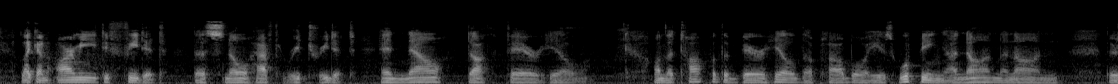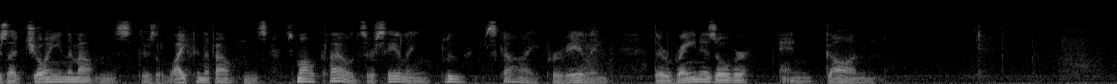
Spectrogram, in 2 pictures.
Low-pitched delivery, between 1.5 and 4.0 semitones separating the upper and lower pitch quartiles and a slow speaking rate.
No: very low, 90 Hz; average, 4.4 semitones; slow, 130 wpm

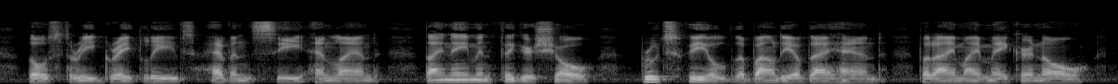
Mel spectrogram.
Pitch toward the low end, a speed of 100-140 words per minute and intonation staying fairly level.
Yes: very low, 95 Hz; slow, 135 wpm; narrow, 1.3 semitones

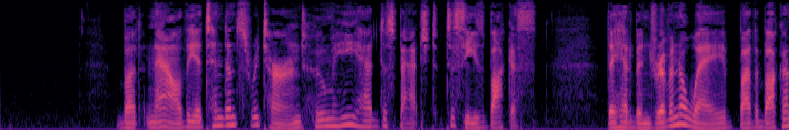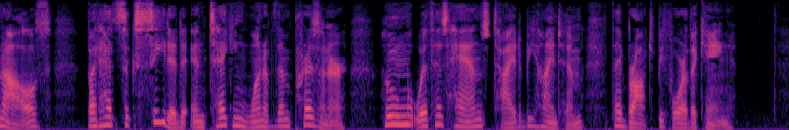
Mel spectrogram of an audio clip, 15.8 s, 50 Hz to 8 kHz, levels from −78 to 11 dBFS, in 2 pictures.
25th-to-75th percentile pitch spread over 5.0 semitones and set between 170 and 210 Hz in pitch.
No: wide, 5.6 semitones; low, 135 Hz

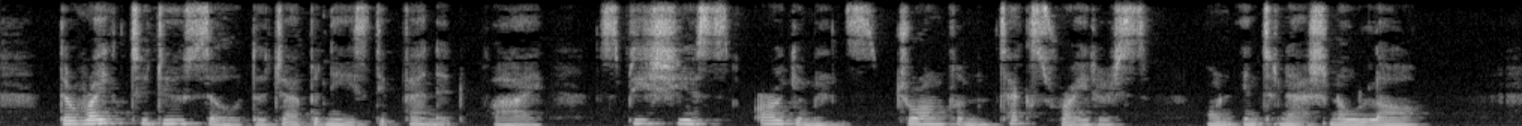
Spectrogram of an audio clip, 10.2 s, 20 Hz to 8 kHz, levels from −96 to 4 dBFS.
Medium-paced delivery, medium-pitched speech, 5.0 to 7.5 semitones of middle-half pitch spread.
No: slow, 105 wpm; medium, 165 Hz; wide, 5.6 semitones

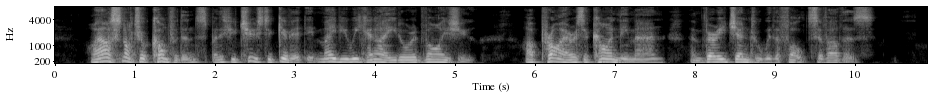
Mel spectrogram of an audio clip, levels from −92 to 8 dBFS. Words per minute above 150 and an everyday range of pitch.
Yes: average, 180 wpm; average, 3.6 semitones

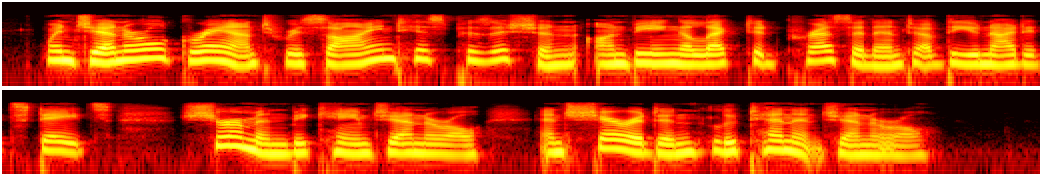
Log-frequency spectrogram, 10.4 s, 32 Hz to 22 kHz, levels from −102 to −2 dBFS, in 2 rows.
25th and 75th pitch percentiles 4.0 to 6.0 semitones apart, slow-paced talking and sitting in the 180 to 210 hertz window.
Yes: average, 4.3 semitones; slow, 120 wpm; medium, 185 Hz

